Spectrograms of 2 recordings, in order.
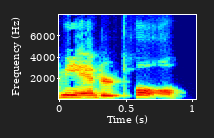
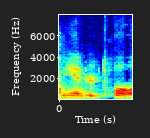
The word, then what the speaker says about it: Neanderthal: Just like Neanderthal. It's Neanderthal. It's not Neanderthal. No, it's not. It's Neanderthal. Yes, it is.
